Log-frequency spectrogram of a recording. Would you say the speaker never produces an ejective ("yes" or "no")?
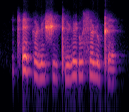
no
